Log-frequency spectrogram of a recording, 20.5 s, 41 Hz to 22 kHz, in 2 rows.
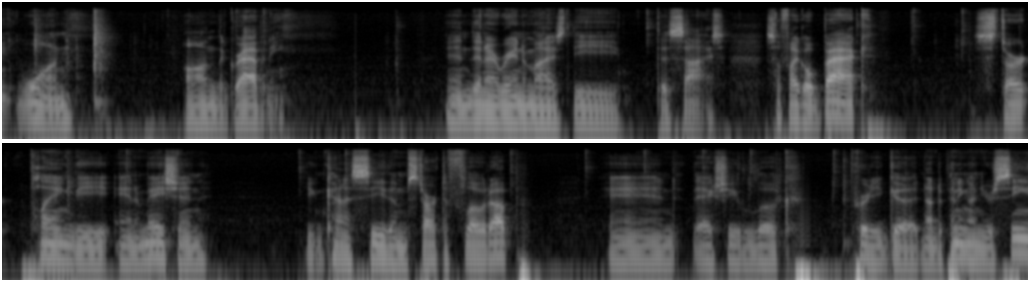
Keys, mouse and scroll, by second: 2.9-4.4 middle drag, 6.2-8.1 drag, 9.2 click, 9.9-11.2 middle drag, 11.5 alt+a, 15.7 middle click, 17.1-18.2 middle drag, 19.4-20.5 middle drag.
